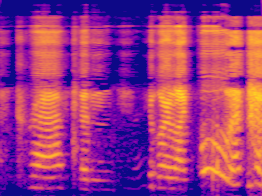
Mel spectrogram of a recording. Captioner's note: laughs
